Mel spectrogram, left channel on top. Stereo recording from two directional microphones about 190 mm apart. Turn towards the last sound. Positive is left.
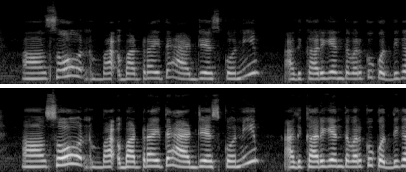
turn(degrees=-30)  # may be behind; listen again after turning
